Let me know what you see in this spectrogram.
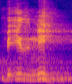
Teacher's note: جب ہم یہاں پر وقف کریں گے تو ہا کو ساکن کر دیں گے، اس لیے میں نے اس کو بِإِذْنِهِ پڑھا ہے، ٹھیک ہے۔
